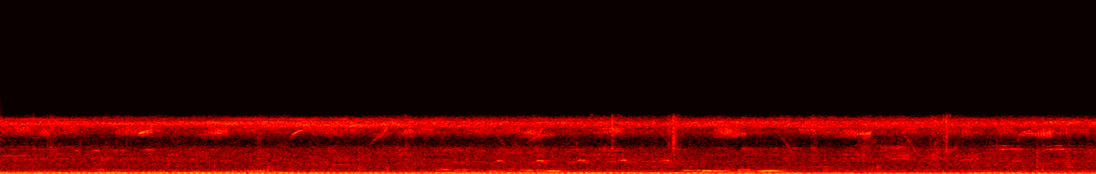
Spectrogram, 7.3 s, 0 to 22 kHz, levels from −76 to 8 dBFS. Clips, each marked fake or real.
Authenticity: real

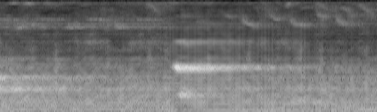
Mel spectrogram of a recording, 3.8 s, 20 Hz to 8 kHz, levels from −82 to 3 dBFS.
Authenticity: fake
